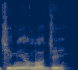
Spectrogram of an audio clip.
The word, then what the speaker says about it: genealogy: amazing matter is that in genealogy genealogy first g is soft g and the side elastic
